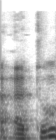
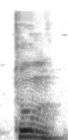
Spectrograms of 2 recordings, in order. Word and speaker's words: Atoum: Normalement, ça ne se prononce pas Atoum, ça se prononce Tam, Toum.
